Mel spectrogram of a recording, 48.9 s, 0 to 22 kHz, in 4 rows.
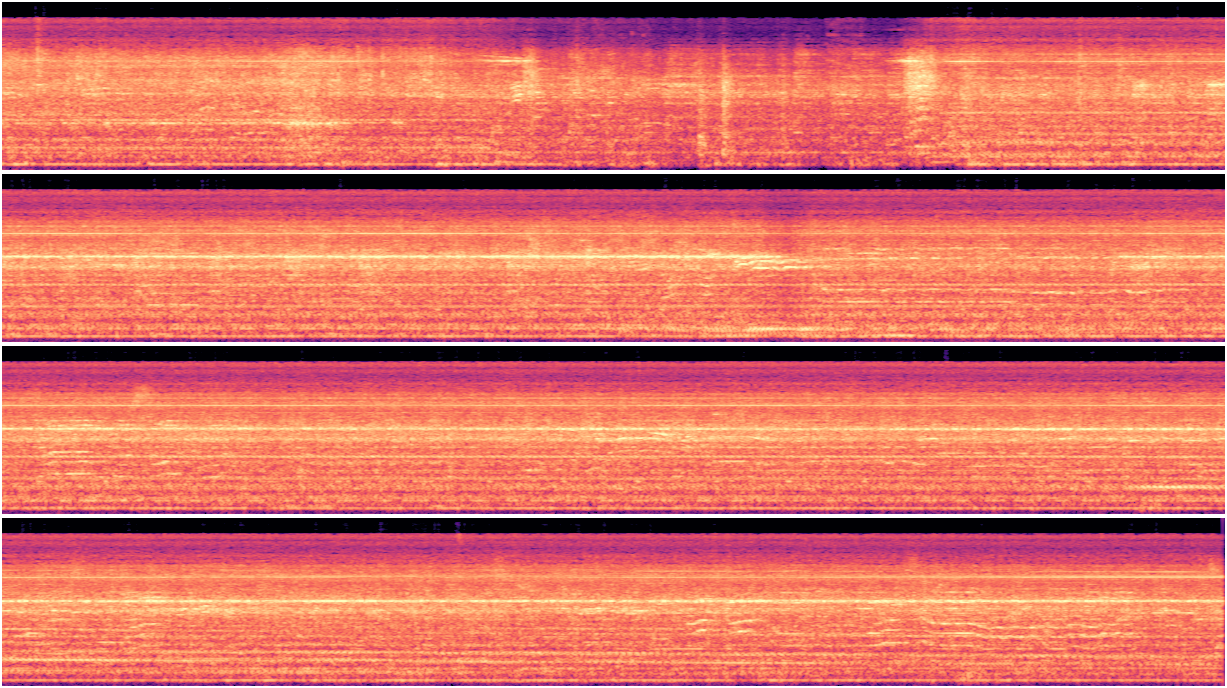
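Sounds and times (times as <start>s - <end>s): high-pitched whine: 0.0s - 48.9s
lathe machining noise: 0.0s - 48.9s
low hum: 33.0s - 48.9s.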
